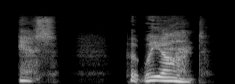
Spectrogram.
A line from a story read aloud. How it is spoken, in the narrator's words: Nadia said with a sigh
